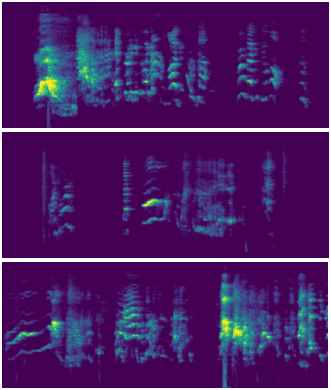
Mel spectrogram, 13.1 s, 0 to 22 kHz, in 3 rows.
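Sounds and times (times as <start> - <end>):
girls squealing and shrieking: 0.4 - 1.4.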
